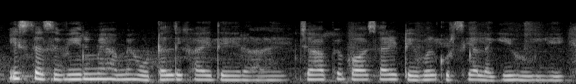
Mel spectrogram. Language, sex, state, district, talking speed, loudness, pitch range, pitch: Hindi, female, Uttar Pradesh, Lalitpur, 185 wpm, -19 LUFS, 205-230 Hz, 215 Hz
